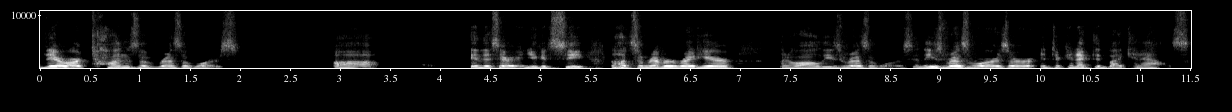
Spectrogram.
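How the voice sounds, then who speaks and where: A somewhat breathy man with a New York accent speaks at a moderate pace and medium pitch, with ordinary pitch variation. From New York, the Bronx, then upstate. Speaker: motorcycle club instructor. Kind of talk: tutorial. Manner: casual, halting.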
